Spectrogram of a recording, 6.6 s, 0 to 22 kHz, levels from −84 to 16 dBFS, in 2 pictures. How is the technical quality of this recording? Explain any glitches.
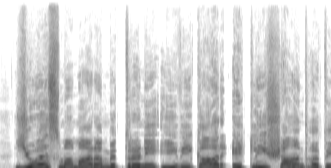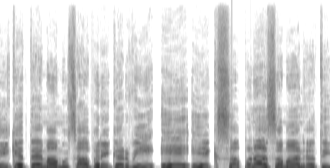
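There is one glitch, near the end of the speech. From 5.63 to 5.82 s the level drops abruptly by about 6 dB for roughly 0.19 s, then snaps back. The likely cause is one channel dropping out: with one stereo side gone, the mono sum loses half of the shared signal.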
